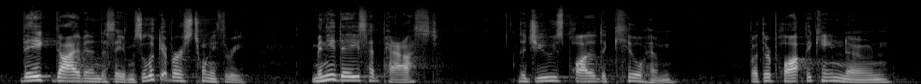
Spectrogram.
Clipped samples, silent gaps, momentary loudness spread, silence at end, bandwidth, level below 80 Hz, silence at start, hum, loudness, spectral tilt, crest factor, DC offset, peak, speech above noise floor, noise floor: under 0.1%; none; 15 LU; 0.3 s; 17 kHz; -68 dBFS; 0.2 s; none; -27 LUFS; -4.5 dB/octave; 22 dB; under 0.1%; -6 dBFS; 36 dB; -62 dBFS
